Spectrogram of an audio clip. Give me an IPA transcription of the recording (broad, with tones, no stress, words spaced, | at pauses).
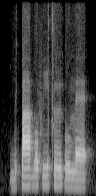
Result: be˨k͡paː˦bo˦˨ fiː˦t͡sĩ˦ ɾĩ˦k͡puː˨ mɛ˨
